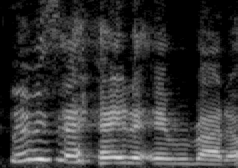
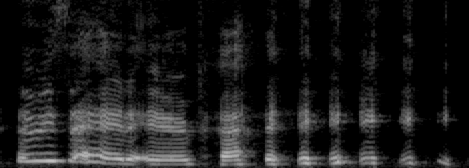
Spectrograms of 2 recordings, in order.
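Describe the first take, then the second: First: Said in the usual way. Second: Greeting swallowed by real laughter, softer; words half lost in laughter; laughing. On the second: Real, not acted. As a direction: try to say it but the giggles win. Repeats greeting while laughing.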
